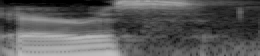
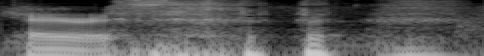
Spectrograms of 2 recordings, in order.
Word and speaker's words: Aerith: and the Western world thought that the name was originally supposed to be Eris, but it's actually Aerith.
